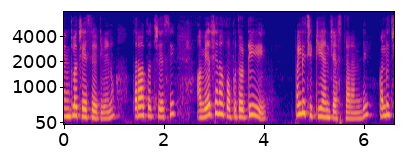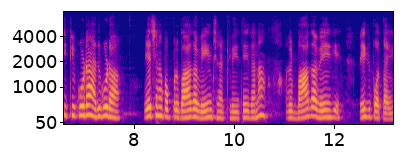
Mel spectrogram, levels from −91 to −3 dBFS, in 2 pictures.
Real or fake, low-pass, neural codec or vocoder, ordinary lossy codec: fake; 7.2 kHz; codec, 44.1 kHz, 3.4 kbps, Pupu-Codec; none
